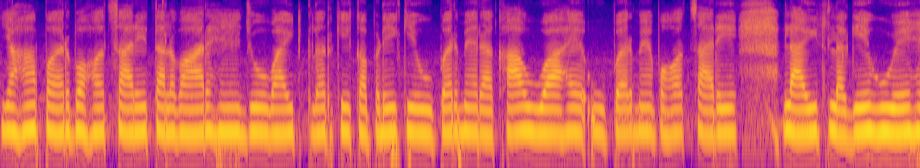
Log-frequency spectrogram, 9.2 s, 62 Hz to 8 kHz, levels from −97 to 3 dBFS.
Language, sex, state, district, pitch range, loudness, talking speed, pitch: Hindi, female, Jharkhand, Deoghar, 175-180 Hz, -14 LUFS, 165 wpm, 175 Hz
